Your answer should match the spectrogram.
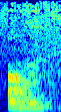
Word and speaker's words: Om: Om is the A-U-M, Om, and it stands really for, we'll do that maybe in a satsang. Take the word Om as a nama, a sacred nama for the entire creation, for Ishwara that has its being in Brahman.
